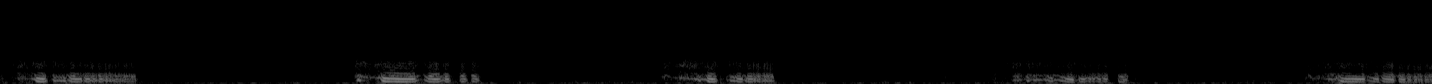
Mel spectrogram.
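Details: Loud, rough, rattling noises about a second long, repeating roughly every three seconds with quiet gaps; owner unsure whether a pet cat is snoring or grunting. Snoring.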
